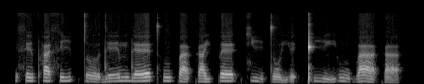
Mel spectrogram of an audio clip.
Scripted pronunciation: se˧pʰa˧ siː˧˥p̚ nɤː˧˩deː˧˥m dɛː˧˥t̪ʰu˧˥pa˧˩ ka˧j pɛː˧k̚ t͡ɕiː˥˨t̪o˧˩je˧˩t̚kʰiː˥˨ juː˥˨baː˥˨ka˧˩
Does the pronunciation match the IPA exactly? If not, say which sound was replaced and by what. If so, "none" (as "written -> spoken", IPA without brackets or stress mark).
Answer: n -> t̪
